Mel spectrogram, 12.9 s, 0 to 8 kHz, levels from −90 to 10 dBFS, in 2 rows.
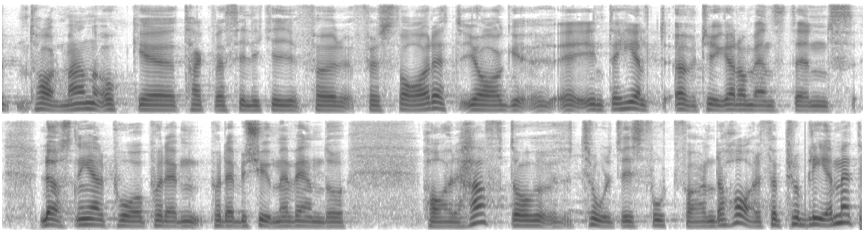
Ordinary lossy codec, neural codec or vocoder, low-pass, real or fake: none; none; 7.2 kHz; real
